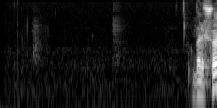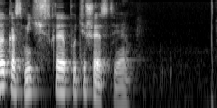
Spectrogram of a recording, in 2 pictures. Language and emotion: Russian, neutral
